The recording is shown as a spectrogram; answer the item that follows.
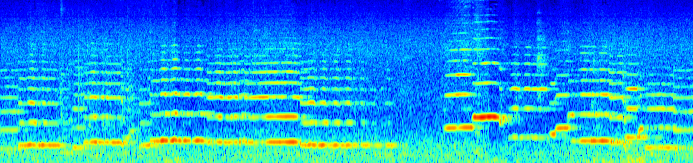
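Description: Native American flute playing a slow melody of long held notes, rising to a higher, louder phrase about seven seconds in before settling back down.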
